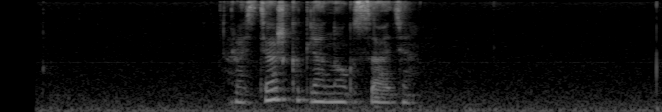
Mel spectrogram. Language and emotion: Russian, neutral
